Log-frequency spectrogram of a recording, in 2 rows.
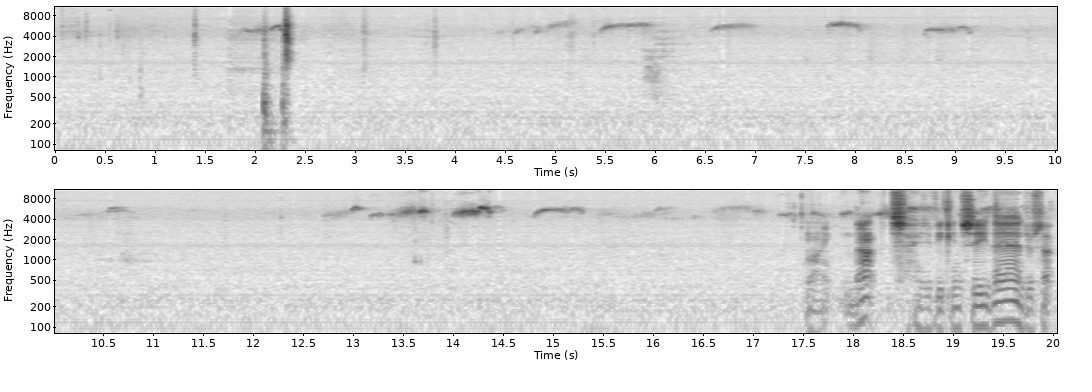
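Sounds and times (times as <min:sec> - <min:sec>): small bird chirping: 0:01.8 - 0:20.0
sharp knocks on bench: 0:02.1 - 0:02.4.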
